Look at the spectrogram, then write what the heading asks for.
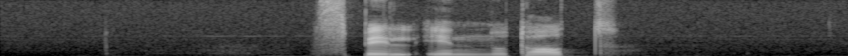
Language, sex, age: Norwegian, male, 28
